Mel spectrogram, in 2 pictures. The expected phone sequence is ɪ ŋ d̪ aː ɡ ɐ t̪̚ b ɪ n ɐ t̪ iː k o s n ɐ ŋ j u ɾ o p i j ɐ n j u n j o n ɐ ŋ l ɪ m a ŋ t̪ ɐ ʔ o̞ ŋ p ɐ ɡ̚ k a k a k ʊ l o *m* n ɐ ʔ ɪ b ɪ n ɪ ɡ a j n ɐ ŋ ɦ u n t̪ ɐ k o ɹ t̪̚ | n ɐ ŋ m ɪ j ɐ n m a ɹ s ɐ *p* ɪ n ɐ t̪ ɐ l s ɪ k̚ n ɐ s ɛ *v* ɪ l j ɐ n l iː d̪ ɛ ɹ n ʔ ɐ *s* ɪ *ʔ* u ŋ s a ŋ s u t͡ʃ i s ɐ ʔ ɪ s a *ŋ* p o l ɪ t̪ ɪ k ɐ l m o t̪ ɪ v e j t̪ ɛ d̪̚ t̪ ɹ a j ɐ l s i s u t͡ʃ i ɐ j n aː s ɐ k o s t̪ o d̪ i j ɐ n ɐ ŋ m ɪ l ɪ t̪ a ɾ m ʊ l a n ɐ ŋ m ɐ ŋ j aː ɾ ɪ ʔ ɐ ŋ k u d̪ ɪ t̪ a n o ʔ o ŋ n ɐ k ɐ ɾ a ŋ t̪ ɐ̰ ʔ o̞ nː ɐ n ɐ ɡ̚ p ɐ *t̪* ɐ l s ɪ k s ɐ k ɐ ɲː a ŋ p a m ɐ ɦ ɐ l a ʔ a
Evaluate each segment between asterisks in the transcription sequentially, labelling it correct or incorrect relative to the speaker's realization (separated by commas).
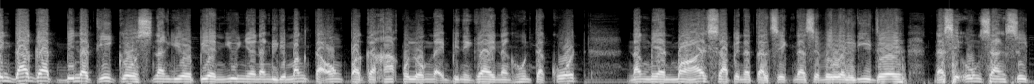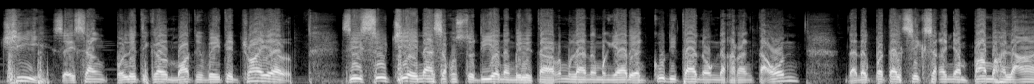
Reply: incorrect, correct, correct, correct, correct, correct, correct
